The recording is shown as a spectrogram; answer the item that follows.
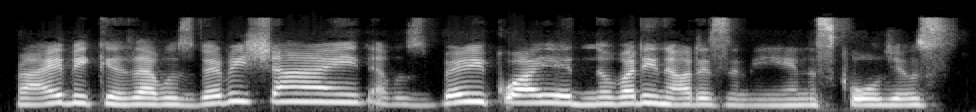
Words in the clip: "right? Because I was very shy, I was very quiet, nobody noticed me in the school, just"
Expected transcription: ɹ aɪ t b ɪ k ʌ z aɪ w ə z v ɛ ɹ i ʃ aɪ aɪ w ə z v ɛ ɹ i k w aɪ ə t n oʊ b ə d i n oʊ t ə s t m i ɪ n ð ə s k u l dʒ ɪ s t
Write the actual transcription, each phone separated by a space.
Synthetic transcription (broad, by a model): ɹ aɪ t b ɪ k ʌ z aɪ w ə z v ɛ ɹ i ʃ aɪ aɪ w ə z v ɛ ɹ i k w aɪ ə t n oʊ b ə d i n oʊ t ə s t m i ɪ n ð ə s k u l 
